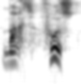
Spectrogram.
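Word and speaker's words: mahfuz: Otra palabra al maxfus a lion m a h f u z adhfud coram.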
